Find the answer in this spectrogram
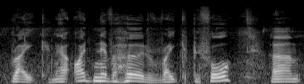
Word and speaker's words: Ruike: now i'd never heard rake before it's spelt r-u-i-k-e so it's not spelt like rake but that's how it's pronounced they look very similar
